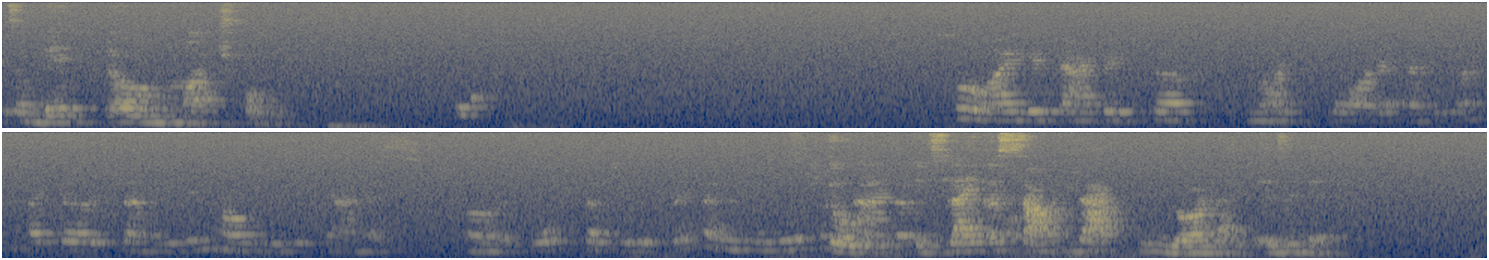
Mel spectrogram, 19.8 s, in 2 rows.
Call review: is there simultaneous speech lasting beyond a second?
Yes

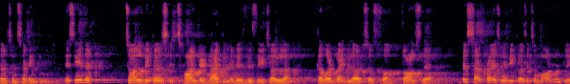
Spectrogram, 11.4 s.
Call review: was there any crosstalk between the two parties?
No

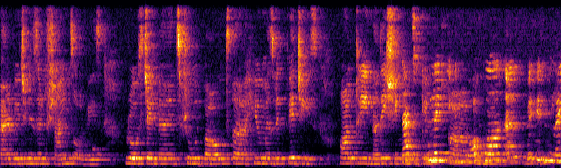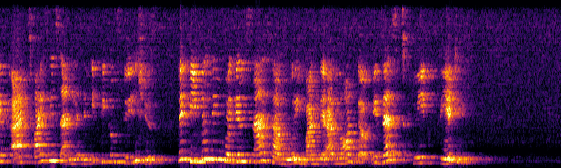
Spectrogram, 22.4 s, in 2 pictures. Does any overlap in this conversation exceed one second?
Yes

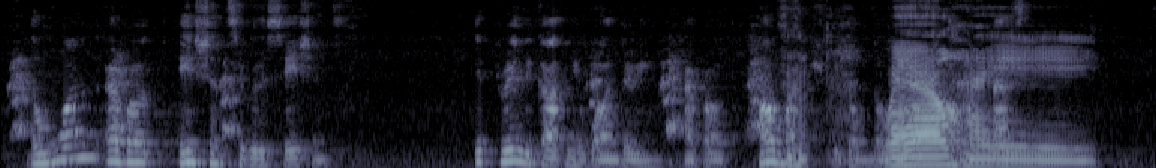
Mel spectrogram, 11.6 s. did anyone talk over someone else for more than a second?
Yes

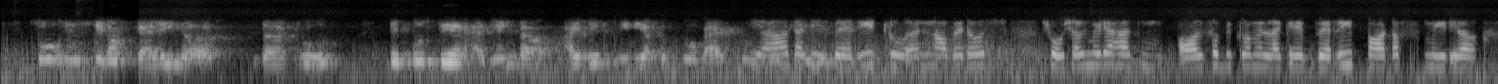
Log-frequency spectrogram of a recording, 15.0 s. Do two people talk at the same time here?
Yes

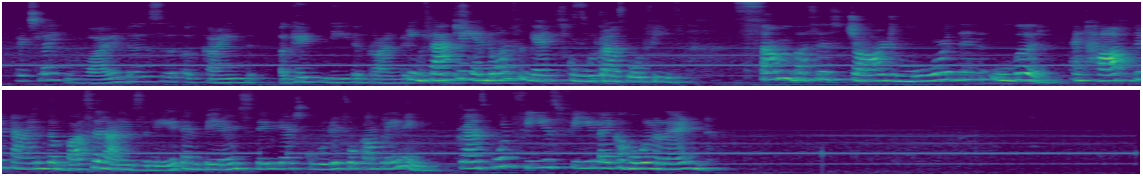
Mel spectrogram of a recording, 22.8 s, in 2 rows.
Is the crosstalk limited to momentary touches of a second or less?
No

